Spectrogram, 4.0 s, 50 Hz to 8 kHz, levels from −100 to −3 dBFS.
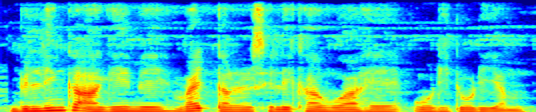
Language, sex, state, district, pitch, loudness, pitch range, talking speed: Hindi, male, Arunachal Pradesh, Lower Dibang Valley, 140 Hz, -20 LUFS, 125-145 Hz, 180 wpm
